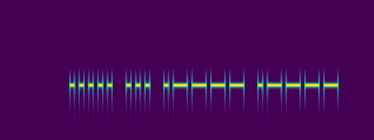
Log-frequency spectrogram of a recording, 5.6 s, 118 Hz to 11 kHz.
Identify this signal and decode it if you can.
Morse code, heard as a keyed tone, about 17 wpm, 700 Hz. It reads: 5S11
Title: Four Challenging Letter-Number Combinations 17wpm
